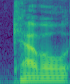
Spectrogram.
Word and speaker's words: Cavill: it right is it cavil caval caval caval is pronounced like travel travel Kevin Kevin Wentz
